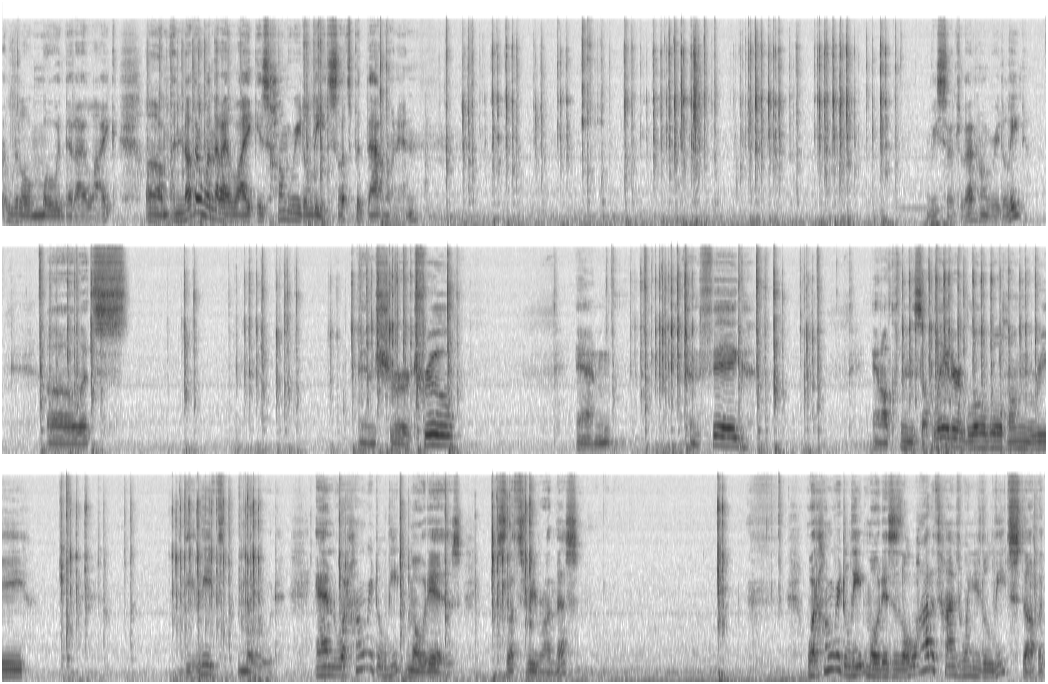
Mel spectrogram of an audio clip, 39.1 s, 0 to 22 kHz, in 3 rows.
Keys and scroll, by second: 2.8 Down, 3.4 Down, 3.4 Left, 4.0 Return, 5.8-10.5 typing, 11.7 ctrl+l, 11.7 typing, 14.1-14.8 typing, 16.7 Tab, 16.7 ctrl+g, 16.7 Home, 17.0 Tab, 17.3 End, 17.6 typing, 18.9 Return, 18.9 Tab, 18.9 typing, 21.1-31.3 typing, 22.8 Return, 22.9 Tab, 32.5 ctrl+c, 33.0-33.7 typing, 35.2 typing.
